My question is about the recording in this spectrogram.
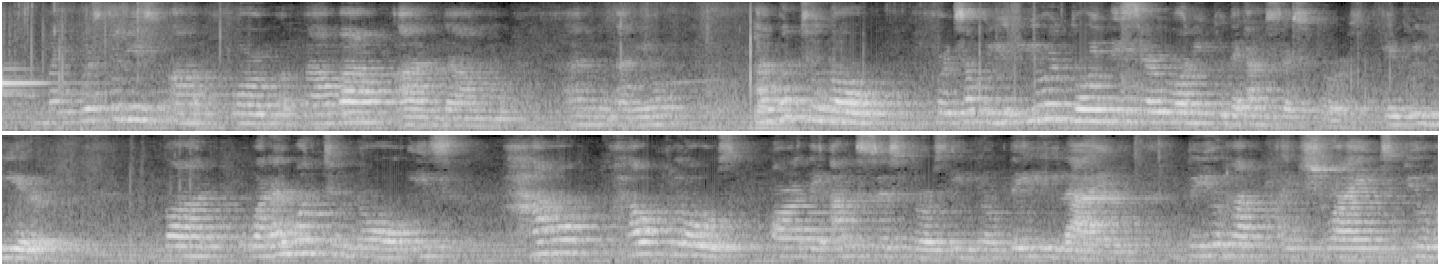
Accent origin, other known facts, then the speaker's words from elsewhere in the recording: Dominican Republic; I come from the Dominican Republic, ancient Quisqueya is our indigenous name, and our spiritual life revolves around the divinities and our ancestors.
